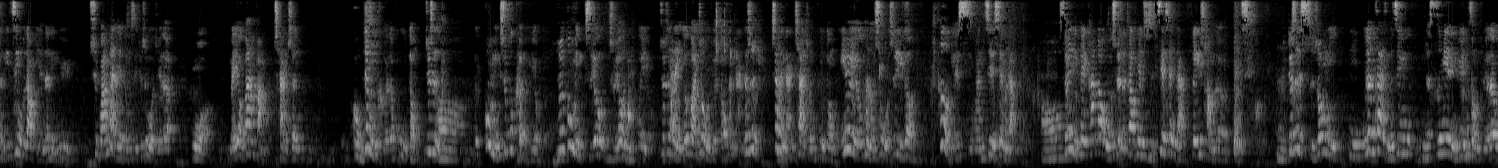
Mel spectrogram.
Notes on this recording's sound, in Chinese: 一树ARBRE艺术空间（深圳市福田区园岭六街园岭新村74栋103）。开幕对谈，现场录音质量较差，请见谅。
